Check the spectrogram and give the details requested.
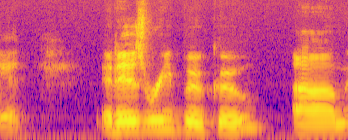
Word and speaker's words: Rebookü: that how do you say it it is reuku um it's it's a madeup word but it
